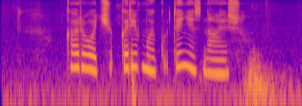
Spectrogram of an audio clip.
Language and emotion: Russian, sad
